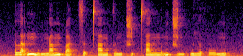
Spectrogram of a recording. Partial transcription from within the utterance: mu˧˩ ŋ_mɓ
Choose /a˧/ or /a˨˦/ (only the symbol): a˨˦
